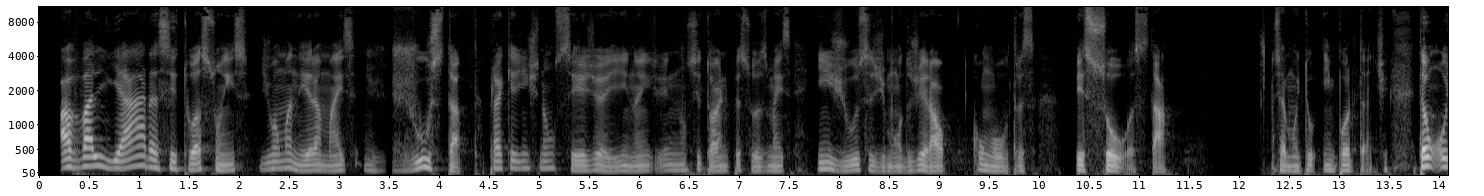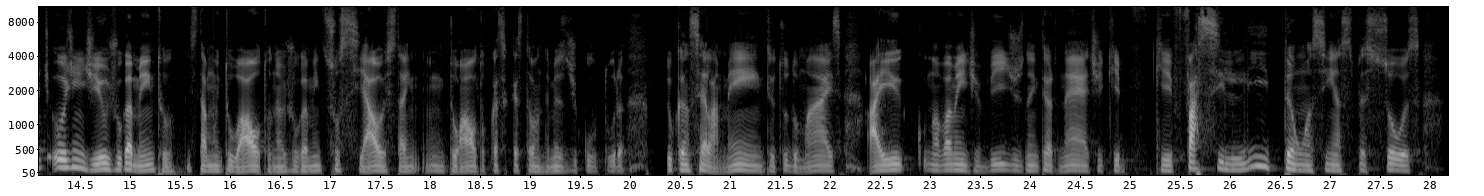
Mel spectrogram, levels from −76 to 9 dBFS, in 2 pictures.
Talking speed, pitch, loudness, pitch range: 155 wpm, 100 Hz, -27 LUFS, 95-115 Hz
